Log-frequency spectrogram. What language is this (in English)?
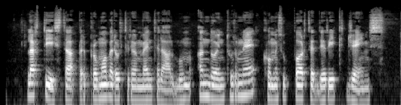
Italian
